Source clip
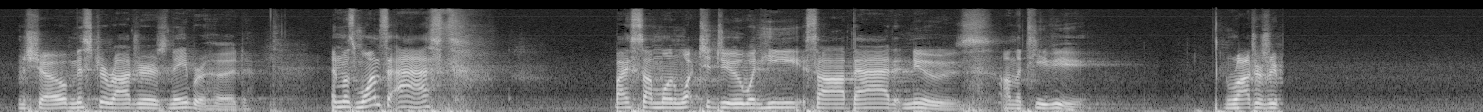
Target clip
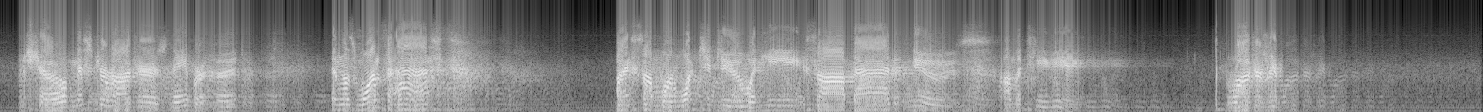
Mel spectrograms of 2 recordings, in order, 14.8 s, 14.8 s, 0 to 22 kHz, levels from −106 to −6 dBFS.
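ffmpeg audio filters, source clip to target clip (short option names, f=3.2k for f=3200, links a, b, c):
-filter_complex "[0:a]lowpass=f=6.7k:w=0.5412,lowpass=f=6.7k:w=1.3066,acrossover=split=500 2600:gain=0.112 1 0.158[a][b][c];[a][b][c]amix=inputs=3:normalize=0,aeval=exprs='val(0)+0.000891*(sin(2*PI*60*n/s)+sin(2*PI*2*60*n/s)/2+sin(2*PI*3*60*n/s)/3+sin(2*PI*4*60*n/s)/4+sin(2*PI*5*60*n/s)/5)':c=same,tiltshelf=f=910:g=-5,aeval=exprs='0.422*sin(PI/2*3.16*val(0)/0.422)':c=same,asplit=2[d][e];[e]adelay=486,lowpass=f=900:p=1,volume=-12.5dB,asplit=2[f][g];[g]adelay=486,lowpass=f=900:p=1,volume=0.46,asplit=2[h][i];[i]adelay=486,lowpass=f=900:p=1,volume=0.46,asplit=2[j][k];[k]adelay=486,lowpass=f=900:p=1,volume=0.46,asplit=2[l][m];[m]adelay=486,lowpass=f=900:p=1,volume=0.46[n];[d][f][h][j][l][n]amix=inputs=6:normalize=0,aeval=exprs='val(0)*sgn(sin(2*PI*100*n/s))':c=same"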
